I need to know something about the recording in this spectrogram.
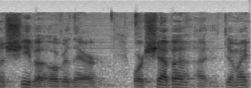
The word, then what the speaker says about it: Sheba: By the way, it's simply known as Sheba over there, or Sheba. Am I pronouncing it?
